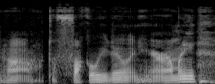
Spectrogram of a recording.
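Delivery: grumpy, griping movie-star voice. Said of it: "like, grumpy Harrison Ford".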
